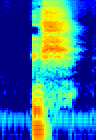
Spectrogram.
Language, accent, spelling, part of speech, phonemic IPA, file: French, France, huche, noun, /yʃ/, LL-Q150 (fra)-huche.wav
- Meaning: 1. bin 2. chest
